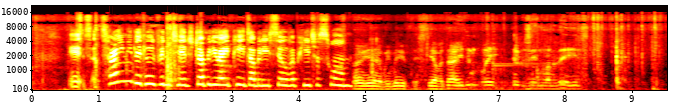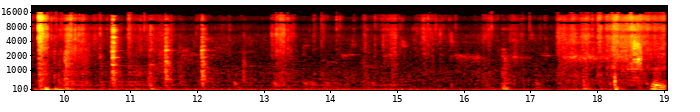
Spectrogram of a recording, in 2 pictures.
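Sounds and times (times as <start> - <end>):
crockery knocking and clinking: 6.8 - 8.0.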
